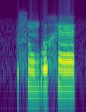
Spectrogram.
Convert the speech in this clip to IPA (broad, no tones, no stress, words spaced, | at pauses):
sũbɤ xɛ̃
